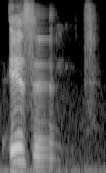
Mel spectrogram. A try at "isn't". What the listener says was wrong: Now you're raising that tongue in the back. You're saying E.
